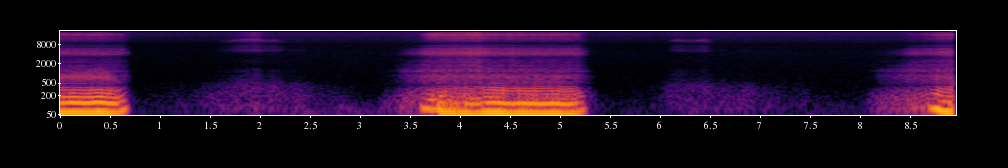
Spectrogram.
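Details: 20-year-old girl snoring very loudly while asleep: loud, rattling snores on each in-breath, separated by quiet out-breaths, repeating about every four seconds.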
